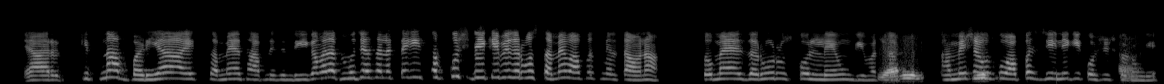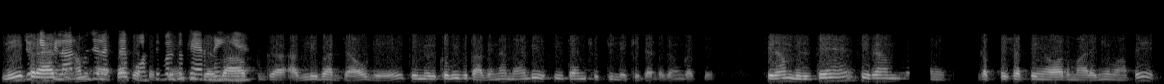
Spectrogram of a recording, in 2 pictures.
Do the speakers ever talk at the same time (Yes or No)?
Yes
